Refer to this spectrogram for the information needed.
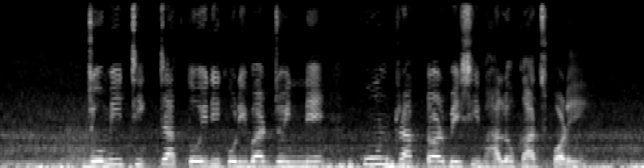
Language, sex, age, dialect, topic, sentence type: Bengali, female, 36-40, Rajbangshi, agriculture, question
